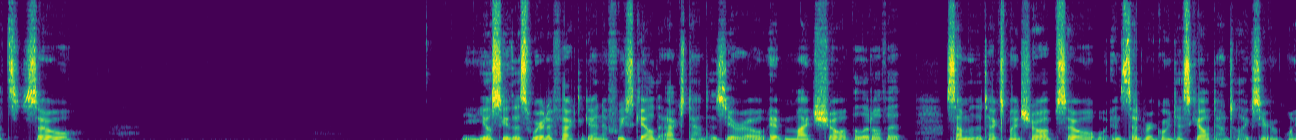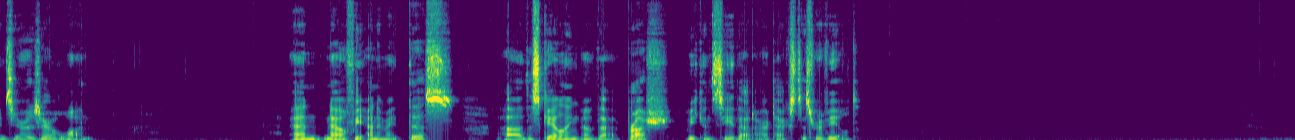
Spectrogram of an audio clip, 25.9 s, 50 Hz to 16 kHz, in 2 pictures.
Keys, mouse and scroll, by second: 2.1 s, 7.5 scroll up 5, 9.5-10.1 scroll down 6, 10.8-11.8 drag, 11.8 space, 14.2 space, 14.3-16.5 drag, 17.1 click, 17.7 a, 17.8 a, 18.1 b, 19.4 shift+click, 20.6-23.0 drag, 23.5 click, 24.5 shift+click.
